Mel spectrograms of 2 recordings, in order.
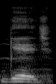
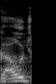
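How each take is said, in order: First: The vowel sounds like 'ay' in 'day'. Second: The vowel sounds like 'ow' in 'cow'. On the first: The speaker calls it right. "सही तरीका इसको pronounce करने का है गेज" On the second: The speaker calls it wrong. "कुछ लोग गाउज pronounce करते हैं"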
